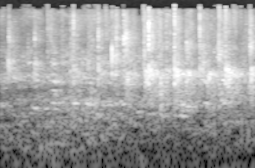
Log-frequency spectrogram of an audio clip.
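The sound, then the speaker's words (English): A crowd claps politely and steadily for a couple of seconds for visitors from Oregon, a soft, even patter of many hands without cheering, slightly brighter toward the end. “And they clapped for you. It was polite clapping, but it was clapping nonetheless.”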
